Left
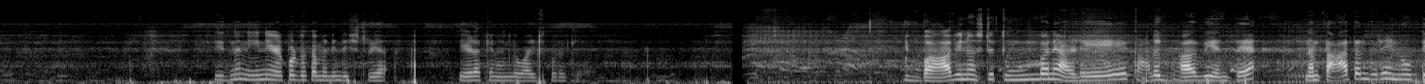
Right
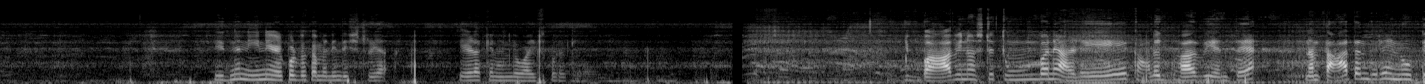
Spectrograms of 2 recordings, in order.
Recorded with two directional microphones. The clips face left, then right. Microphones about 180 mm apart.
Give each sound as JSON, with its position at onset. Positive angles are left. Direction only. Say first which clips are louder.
{"t": 2.1, "sound": "speech", "louder": "right 1 dB", "side_deg": -20}
{"t": 4.5, "sound": "speech", "louder": "left 3 dB", "side_deg": 0}
{"t": 9.0, "sound": "speech", "louder": "left 2 dB", "side_deg": 5}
